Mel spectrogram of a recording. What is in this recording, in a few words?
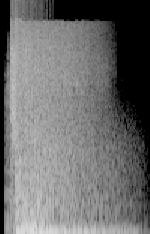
tank hit heat small; tanks; War Thunder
